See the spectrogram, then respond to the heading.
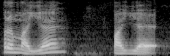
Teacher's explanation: ਭਰਮਾਈਏ ਤੇ ਪਾਈਏ ਨਹੀਂ, ਭਰਮਾਈਐ ਪਾਈਐ, ਐ ਕਰਕੇ ਉਚਾਰਨ ਕਰਨਾ ਹੈਗਾ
